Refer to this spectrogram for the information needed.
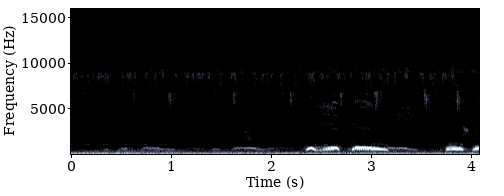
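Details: Trained decoy spotted dove singing: after a quiet start, low hollow coos build into a paired, rising-then-falling cooing phrase, followed by another coo at the end over faint low background hum.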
